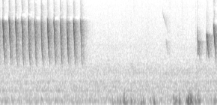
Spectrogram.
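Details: Prenjak jawa in energetic lure song: a fast train of loud, metallic high notes for over a second, a quiet gap with one faint slurred chirp and low thumps, then the rapid notes start again.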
